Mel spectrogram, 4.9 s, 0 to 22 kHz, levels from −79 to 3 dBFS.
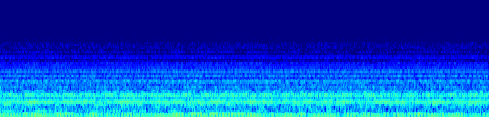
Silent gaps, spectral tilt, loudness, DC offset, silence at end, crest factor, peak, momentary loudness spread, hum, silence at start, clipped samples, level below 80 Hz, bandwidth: none; -6 dB/octave; -44 LUFS; under 0.1%; 0 s; 14 dB; -28 dBFS; 1 LU; none; 0 s; under 0.1%; -50 dBFS; over 20 kHz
